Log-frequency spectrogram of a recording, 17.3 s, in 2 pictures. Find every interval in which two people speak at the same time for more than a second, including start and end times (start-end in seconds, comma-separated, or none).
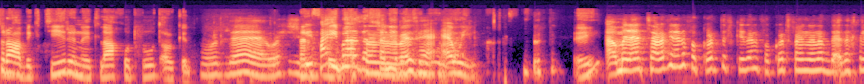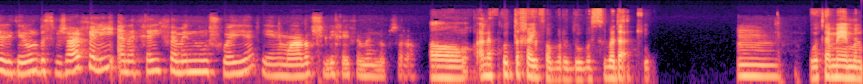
3.0-4.7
